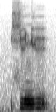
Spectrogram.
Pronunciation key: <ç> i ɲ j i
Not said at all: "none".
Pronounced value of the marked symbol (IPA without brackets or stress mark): ç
